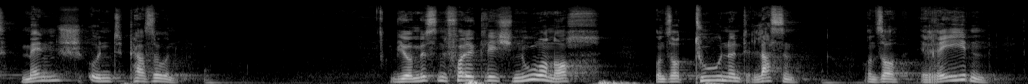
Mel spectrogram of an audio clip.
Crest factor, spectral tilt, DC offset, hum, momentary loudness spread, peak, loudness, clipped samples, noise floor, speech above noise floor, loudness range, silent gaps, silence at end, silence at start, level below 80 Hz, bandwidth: 20 dB; -4.5 dB/octave; under 0.1%; none; 13 LU; -6 dBFS; -24 LUFS; under 0.1%; -60 dBFS; 36 dB; 6 LU; none; 0.3 s; 0 s; -38 dBFS; 17.5 kHz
